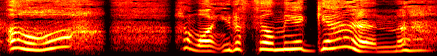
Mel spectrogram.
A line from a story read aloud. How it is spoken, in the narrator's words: Polina sighed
